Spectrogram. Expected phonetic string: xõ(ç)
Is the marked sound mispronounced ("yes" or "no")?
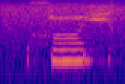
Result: no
